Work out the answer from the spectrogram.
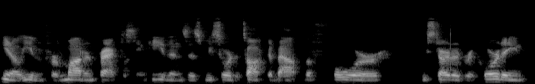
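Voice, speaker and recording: An upbeat, chatty American man hosting a podcast, quick to laugh. His voice sits a little low. It's a dry, close recording with no room sound. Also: flat delivery, bright, forceful tone, slightly rough, dry recording, lo-fi sound. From United States. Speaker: podcast host. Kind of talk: casual podcast interview.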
